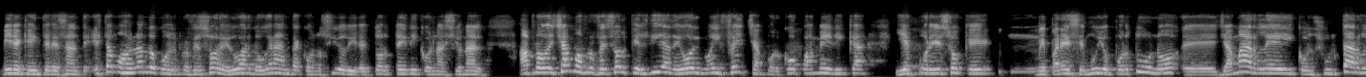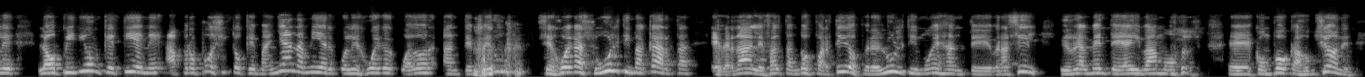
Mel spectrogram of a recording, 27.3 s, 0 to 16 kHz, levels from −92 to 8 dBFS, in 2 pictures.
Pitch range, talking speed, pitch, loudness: 175-230 Hz, 170 wpm, 200 Hz, -24 LUFS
